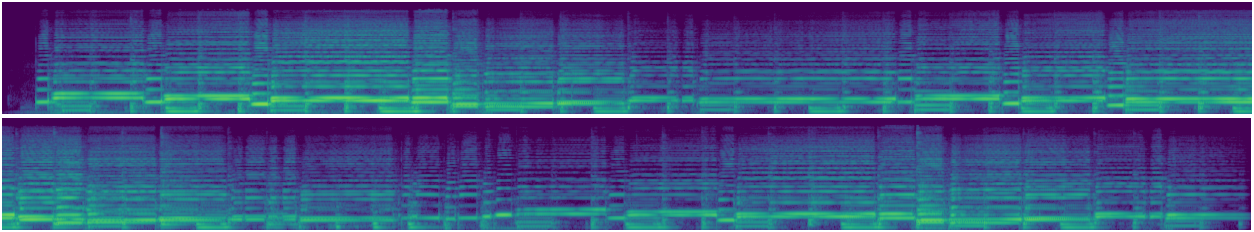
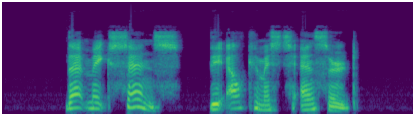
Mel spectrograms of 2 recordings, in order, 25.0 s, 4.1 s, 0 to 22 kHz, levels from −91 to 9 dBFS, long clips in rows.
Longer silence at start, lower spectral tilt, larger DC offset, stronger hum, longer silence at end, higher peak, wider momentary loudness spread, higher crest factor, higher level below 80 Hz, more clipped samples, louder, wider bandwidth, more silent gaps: second, 0.35 s vs 0.65 s; first, -5.5 dB/octave vs -3 dB/octave; neither; neither; second, 0.05 s vs 0.55 s; second, -4 dBFS vs 0 dBFS; first, 15 LU vs 9 LU; about the same, 18 dB vs 18 dB; about the same, -60 dBFS vs -60 dBFS; neither; second, -22 LUFS vs -15 LUFS; first, 16 kHz vs 8.4 kHz; neither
